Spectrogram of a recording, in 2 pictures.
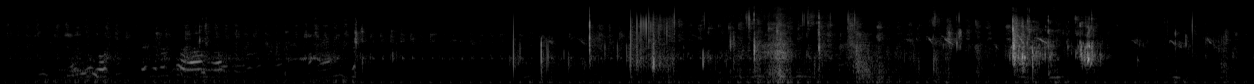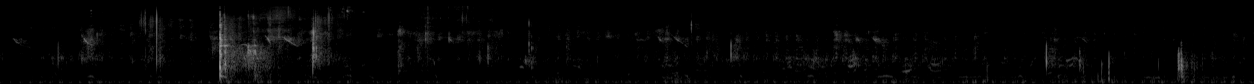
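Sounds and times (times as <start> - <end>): small birds chirping: 0.0 - 25.0
sharp taps and rustles: 4.8 - 18.4, 22.3 - 25.0.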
